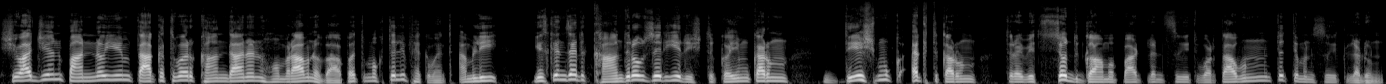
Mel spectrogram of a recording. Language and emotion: Kashmiri, neutral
